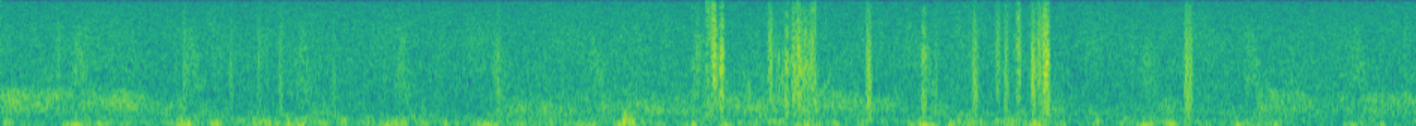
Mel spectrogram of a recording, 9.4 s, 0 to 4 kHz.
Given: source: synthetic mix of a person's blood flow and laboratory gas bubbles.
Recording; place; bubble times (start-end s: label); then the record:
Doppler ultrasound of blood flow; subclavian vein
4.93-5.56 s: bubbles
From the record:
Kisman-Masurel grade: 211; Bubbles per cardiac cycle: several, 3 to 8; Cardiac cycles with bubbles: 1 to 10%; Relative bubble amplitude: barely perceptible (0.100 to 0.250); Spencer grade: 1 (occasional bubble signal discernible with the cardiac motion signal, with majority of cardiac periods free of bubbles); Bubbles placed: anywhere in the cardiac cycle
